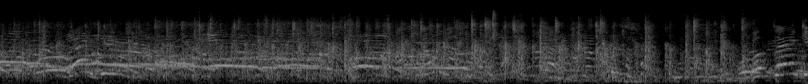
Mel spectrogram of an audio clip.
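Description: Men clap their hands in rhythm.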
